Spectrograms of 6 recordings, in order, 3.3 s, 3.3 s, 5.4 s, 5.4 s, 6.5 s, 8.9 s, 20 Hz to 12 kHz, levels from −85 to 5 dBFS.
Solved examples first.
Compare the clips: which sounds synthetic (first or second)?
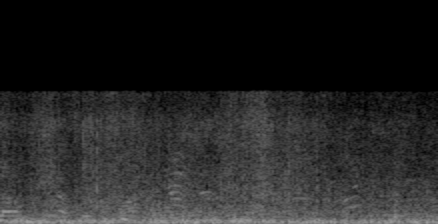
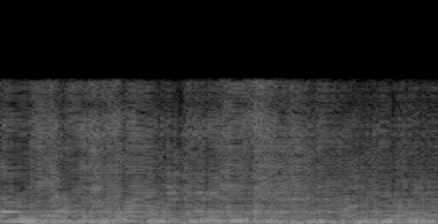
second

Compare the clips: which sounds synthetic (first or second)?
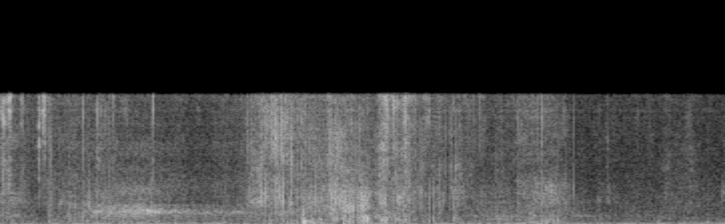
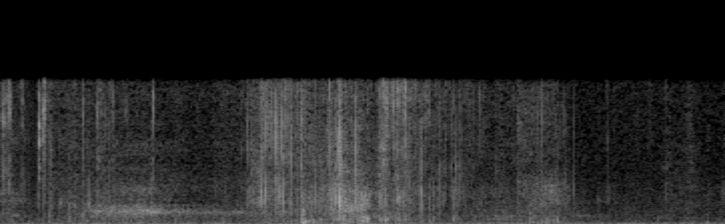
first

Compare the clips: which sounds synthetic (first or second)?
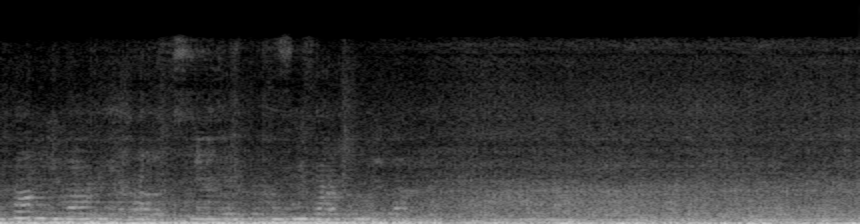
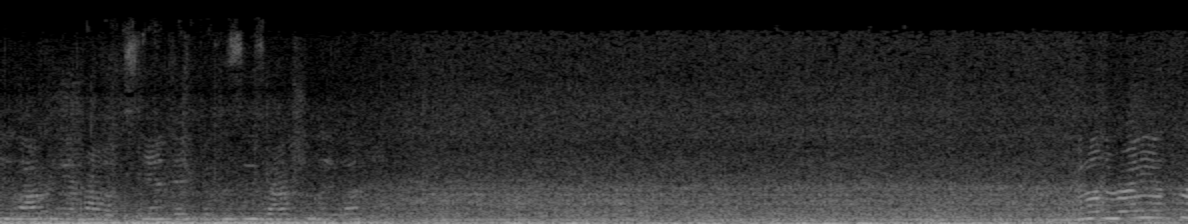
first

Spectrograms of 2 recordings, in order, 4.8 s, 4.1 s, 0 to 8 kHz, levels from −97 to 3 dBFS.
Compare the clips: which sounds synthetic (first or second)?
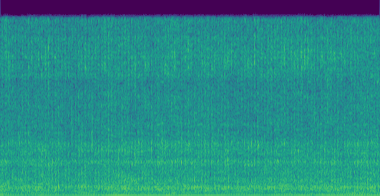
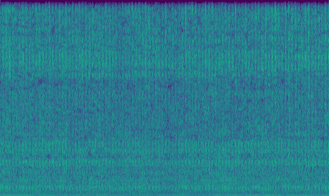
first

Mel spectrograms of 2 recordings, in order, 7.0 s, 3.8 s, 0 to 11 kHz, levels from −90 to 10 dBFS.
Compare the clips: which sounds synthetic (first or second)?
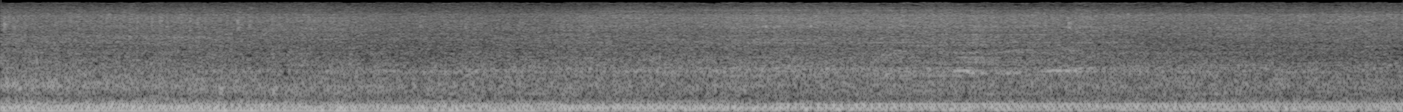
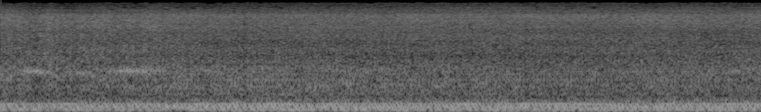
second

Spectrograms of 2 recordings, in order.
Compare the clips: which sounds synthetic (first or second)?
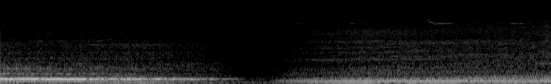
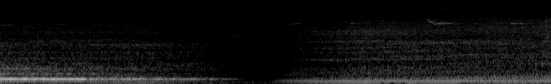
first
